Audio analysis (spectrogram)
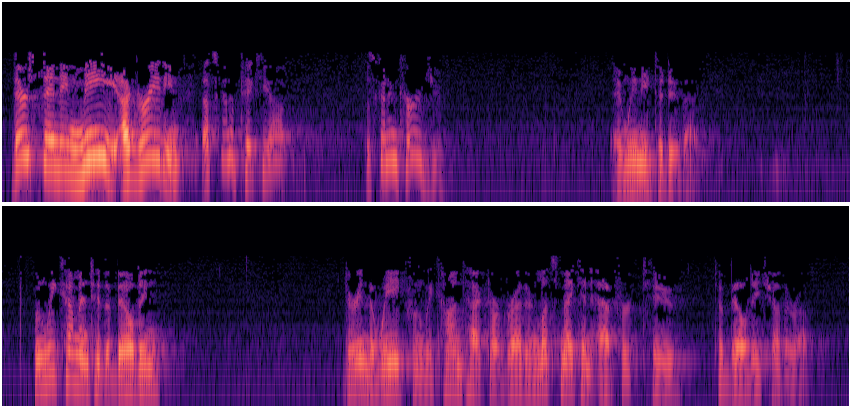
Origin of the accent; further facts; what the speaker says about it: Texas, United States; And I grew up in Hispanic churches in Texas where at the end of the service, there was always a little bit of time for the brethren to send greetings to other brethren.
